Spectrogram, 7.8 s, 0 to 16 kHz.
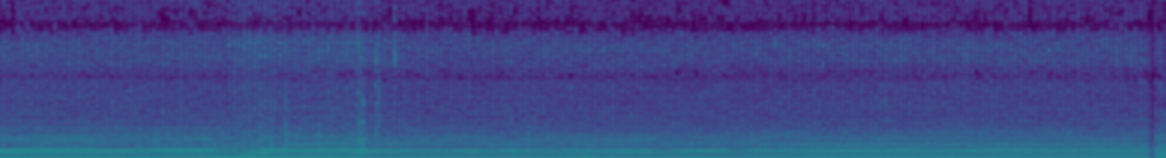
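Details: County Line 25-ton log splitter single-cylinder engine, bought as-is with suspected seizure; carburetor cleaned of rust and water, fuel tank drained and refilled, primed: runs steady and even at constant speed, no misses or surging, running properly now.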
